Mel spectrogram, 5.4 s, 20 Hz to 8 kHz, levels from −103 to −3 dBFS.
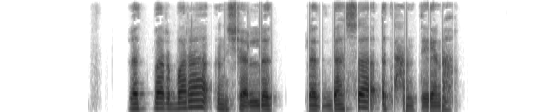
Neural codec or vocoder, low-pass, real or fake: none; 7.2 kHz; real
